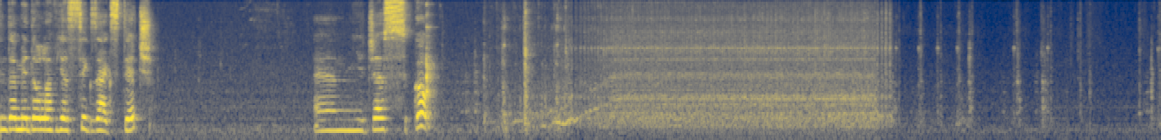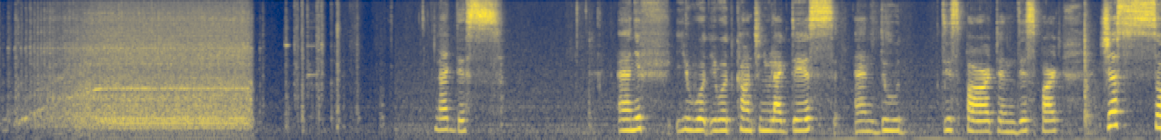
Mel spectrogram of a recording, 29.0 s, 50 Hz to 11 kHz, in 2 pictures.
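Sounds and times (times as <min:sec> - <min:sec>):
sewing machine stitching: 0:06.1 - 0:13.1, 0:14.2 - 0:17.7.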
